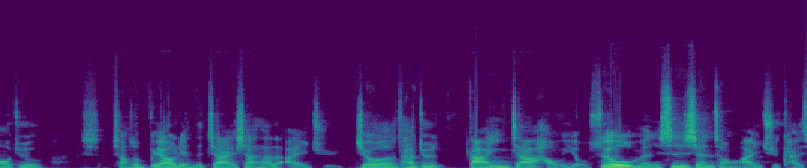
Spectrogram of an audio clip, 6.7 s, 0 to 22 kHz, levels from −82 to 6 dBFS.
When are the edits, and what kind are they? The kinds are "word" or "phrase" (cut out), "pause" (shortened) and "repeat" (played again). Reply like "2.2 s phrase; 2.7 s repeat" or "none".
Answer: none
